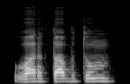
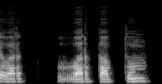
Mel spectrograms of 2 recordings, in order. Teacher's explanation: बा पे कलकला सुगरा करेंगे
